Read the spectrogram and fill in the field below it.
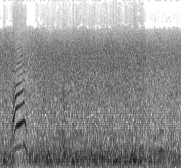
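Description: A waterfall roars steadily.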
